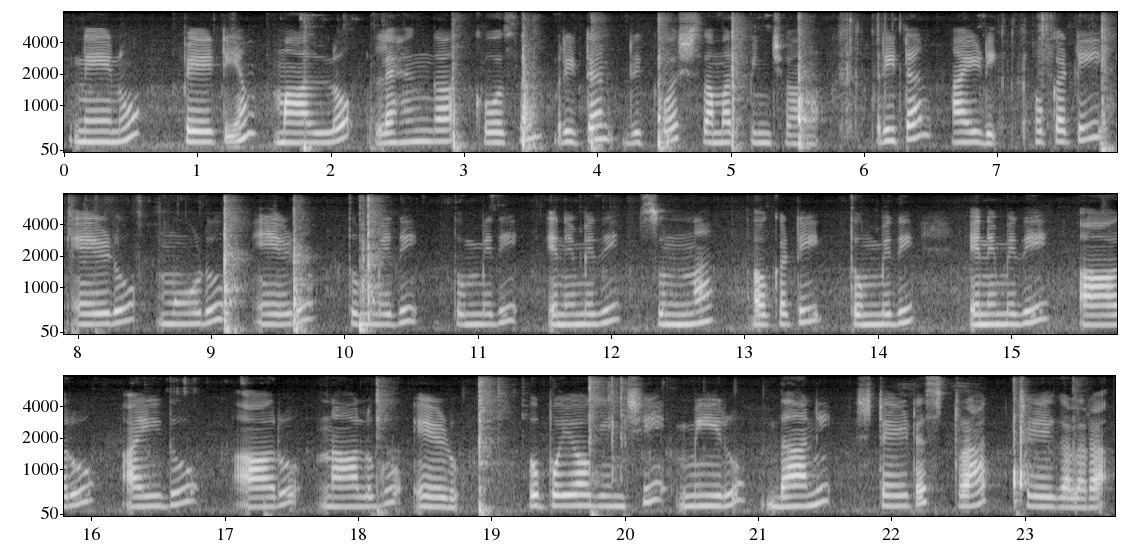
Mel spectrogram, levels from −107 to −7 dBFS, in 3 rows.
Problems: none marked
